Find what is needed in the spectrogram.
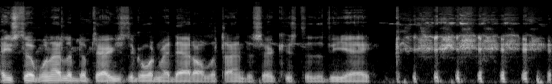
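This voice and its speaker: A man speaks with an American accent at a moderate pace. Noticeable background noise runs behind him. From upstate New York, Cortland. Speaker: livestreamer. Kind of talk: casual livestream chat.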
